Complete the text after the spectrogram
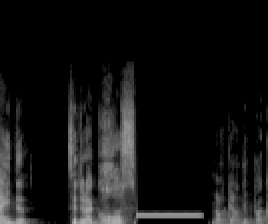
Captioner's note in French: biiiip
